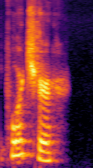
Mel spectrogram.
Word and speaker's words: Porcher: And now we'd just like to please welcome Nikki Porcher. – This is always the awkward part because it's pronounced Porche.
